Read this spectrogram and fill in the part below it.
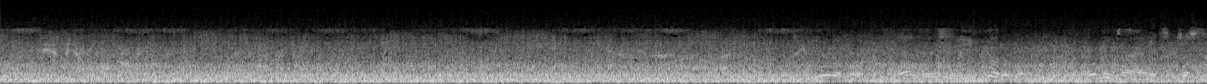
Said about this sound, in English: And not even a hi-fi system can bring you the enormous noise and power of the Saturn V liftoff. 111-meter tall rocket launching the people towards the moon.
